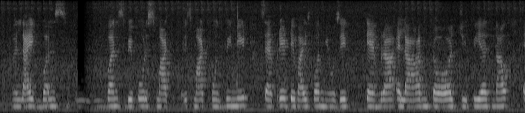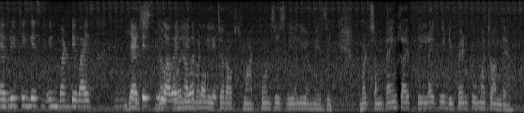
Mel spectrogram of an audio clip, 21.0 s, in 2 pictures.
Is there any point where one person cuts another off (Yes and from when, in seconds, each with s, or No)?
Yes, from 13.0 s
